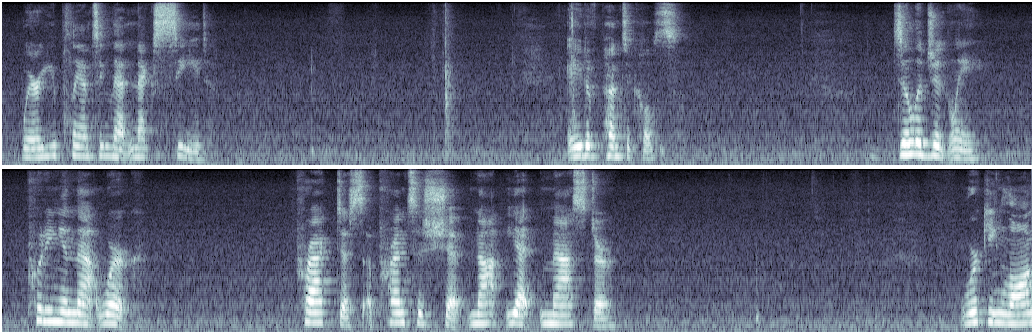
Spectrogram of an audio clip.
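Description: A middle-aged woman speaks calmly and closely, with pauses.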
